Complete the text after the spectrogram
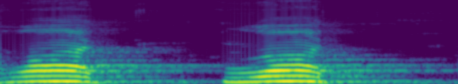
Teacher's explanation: জীবের কিনারা এবং তার বরাবর উপরের মাড়ি দাঁতের গোড়ার সাথে লাগে উচ্চারিত হওয়া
